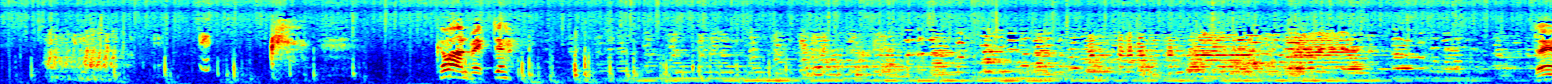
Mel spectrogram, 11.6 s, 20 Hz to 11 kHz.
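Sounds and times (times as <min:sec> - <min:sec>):
horse hooves clip-clopping as a rider leaves on horseback: 0:00.0 - 0:11.6
rough breathy burst: 0:02.0 - 0:02.8
speech: 0:03.3 - 0:04.0.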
